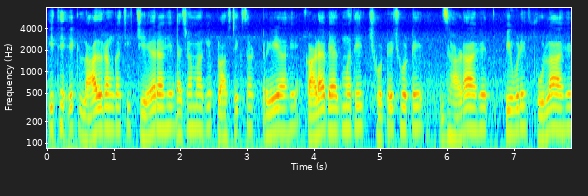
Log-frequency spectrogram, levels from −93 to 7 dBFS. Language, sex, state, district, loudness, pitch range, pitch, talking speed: Marathi, male, Maharashtra, Nagpur, -26 LUFS, 145-160 Hz, 160 Hz, 160 wpm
